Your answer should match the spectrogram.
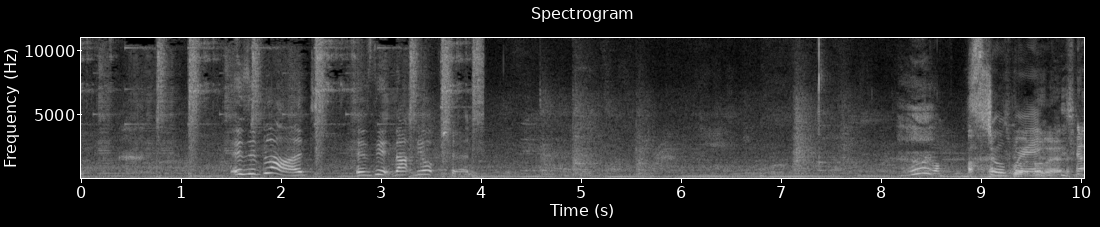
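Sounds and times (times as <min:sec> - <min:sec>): murmur of voices: 0:02.9 - 0:10.0.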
